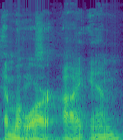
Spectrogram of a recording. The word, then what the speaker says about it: Morin: So with that as background, we thought we'd talk about this article today by Amy, I think she pronounces her name Morin. It's Morin.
